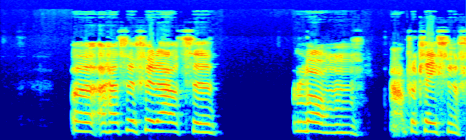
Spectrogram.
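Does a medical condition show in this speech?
Yes: Down syndrome.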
